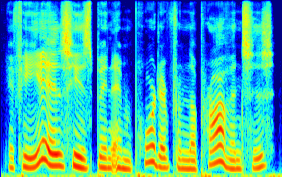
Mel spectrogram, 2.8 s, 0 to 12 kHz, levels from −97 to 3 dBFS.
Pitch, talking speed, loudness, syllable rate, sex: 210 Hz, 215 wpm, -16 LUFS, 5.2 syllables/s, female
